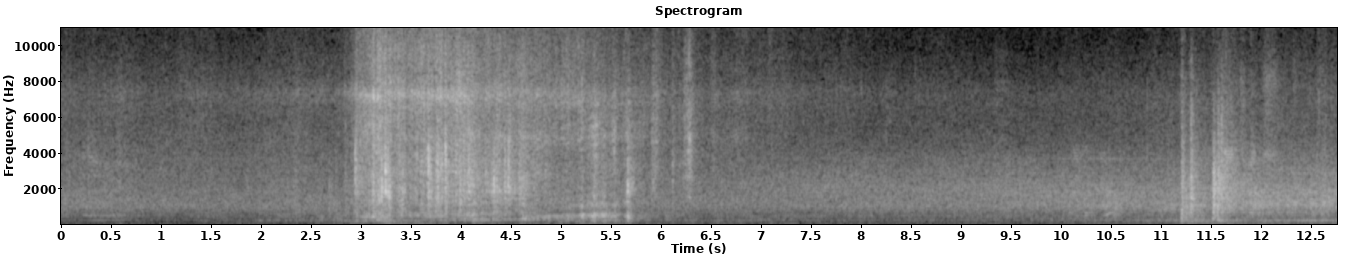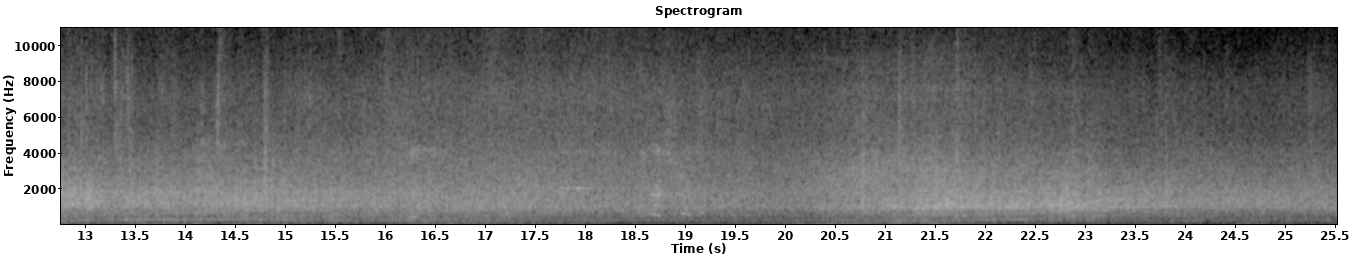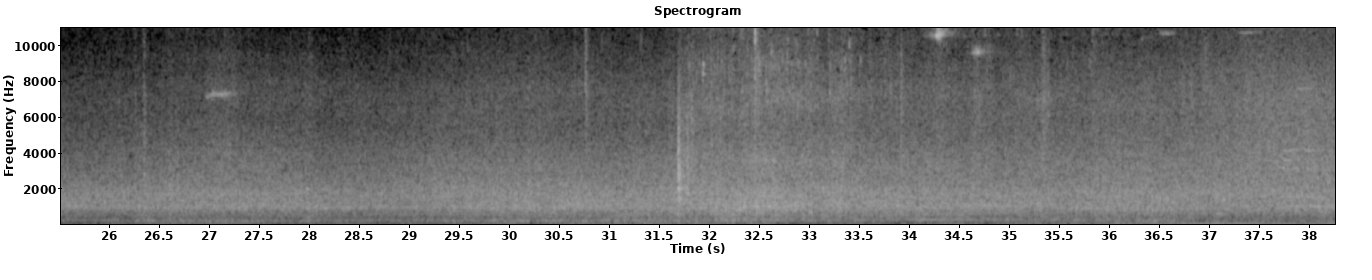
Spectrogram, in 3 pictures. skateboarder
1.8s 7.6s, 29.4s 38.2s

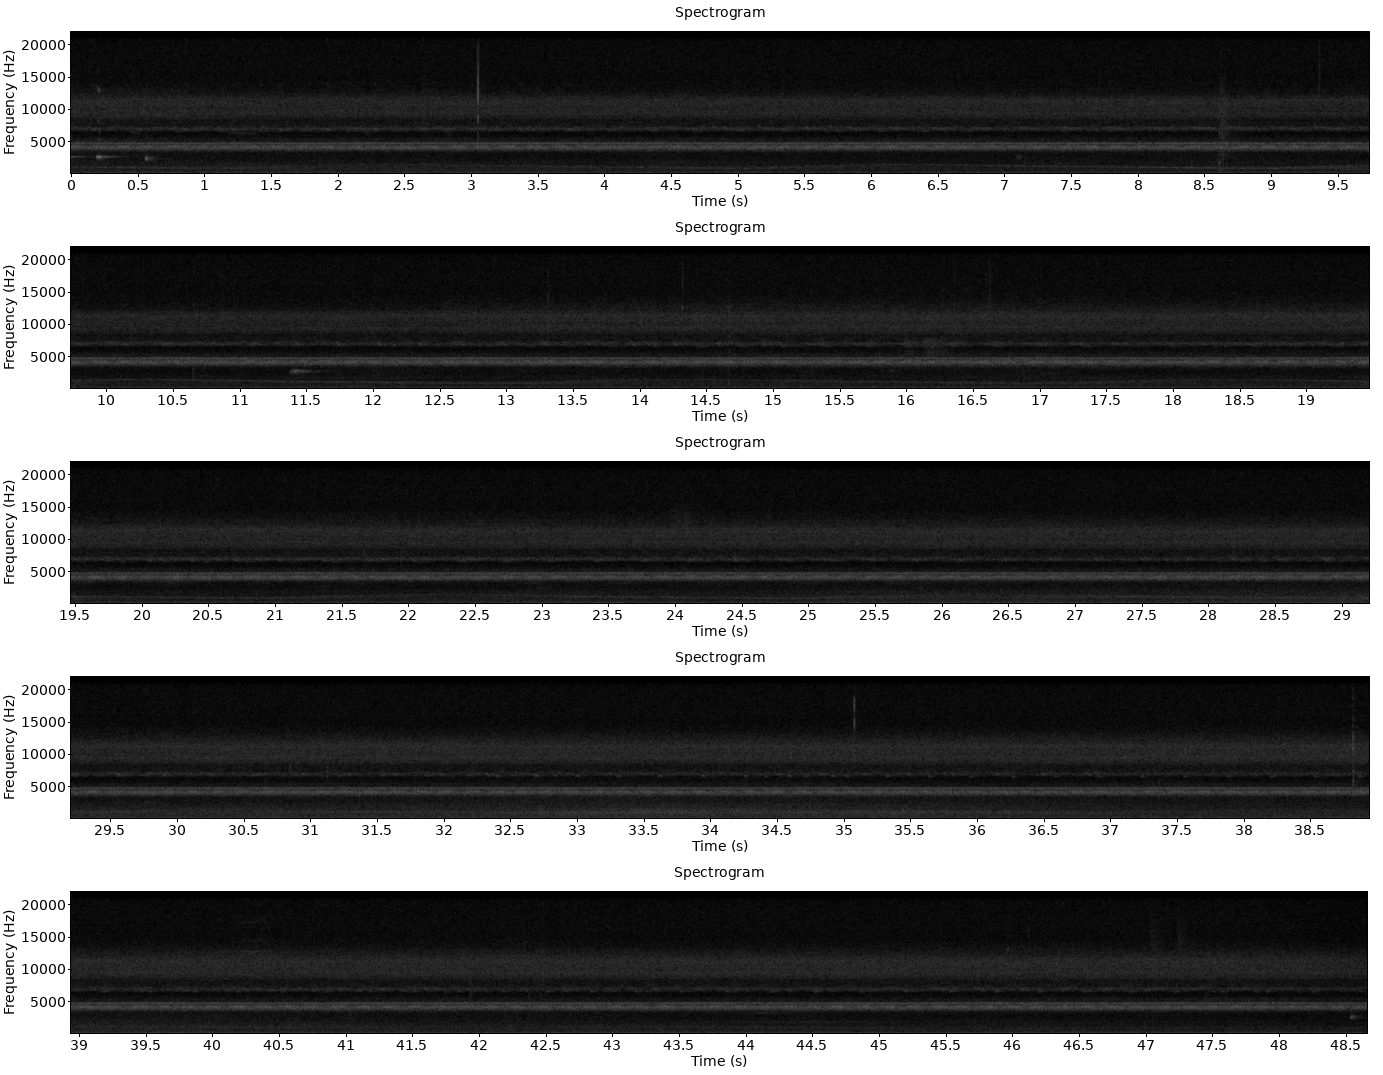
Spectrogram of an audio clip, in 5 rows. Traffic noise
28.7s 42.6s

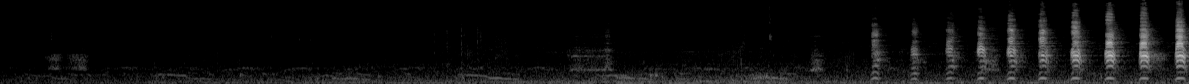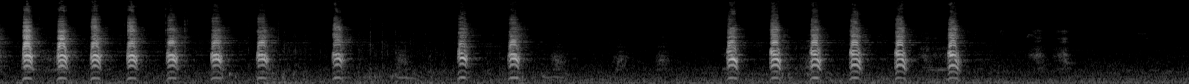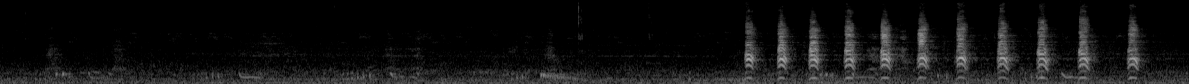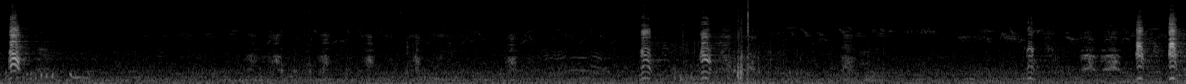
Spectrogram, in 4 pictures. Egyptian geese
0.4s 1.0s, 7.3s 21.6s, 31.2s 36.3s, 45.8s 47.5s

